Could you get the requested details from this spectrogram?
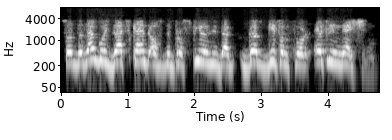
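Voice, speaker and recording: A native Somali speaker with a Somali accent gives a halting presentation over a video call, repeating words and leaning on many fillers. His voice is very high-pitched, and the call audio sounds tinny and phone-like.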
